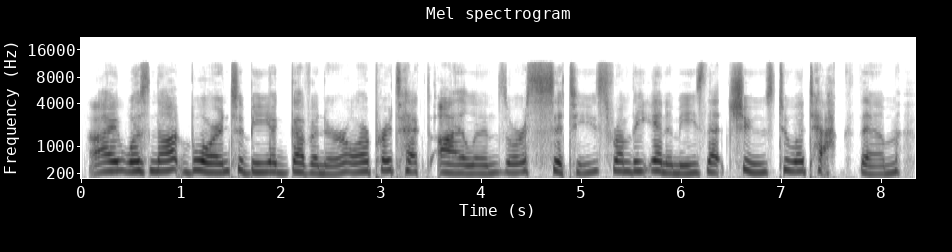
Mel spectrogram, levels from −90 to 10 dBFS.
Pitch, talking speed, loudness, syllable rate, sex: 220 Hz, 150 wpm, -19 LUFS, 3.9 syllables/s, female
